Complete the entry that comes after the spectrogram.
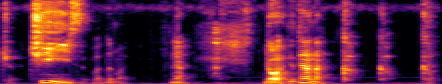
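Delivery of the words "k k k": "k" and "g" whispered lightly; just breathe the "k" sounds. Shown as a demonstration. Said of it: "Giống như cái âm nhẹ thôi".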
